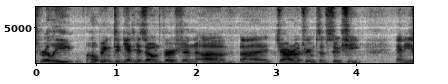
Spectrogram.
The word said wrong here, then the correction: Jiro: Yeah, it's Jiro Dreams of Sushi.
